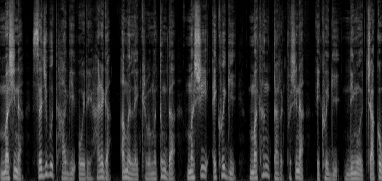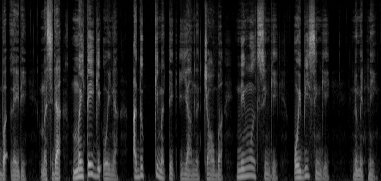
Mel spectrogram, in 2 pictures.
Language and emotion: Manipuri, neutral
